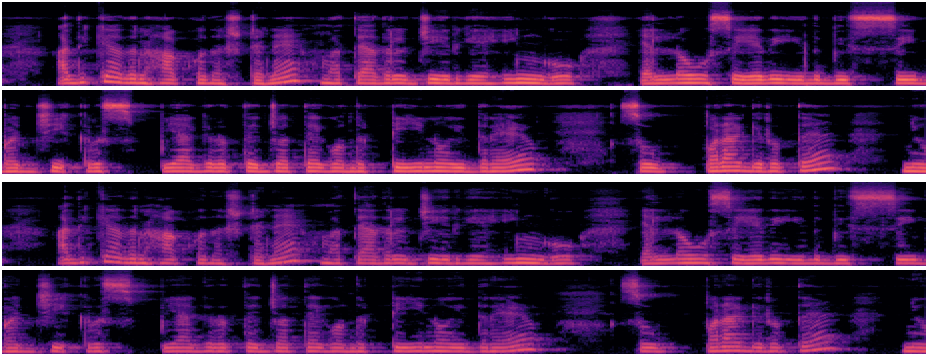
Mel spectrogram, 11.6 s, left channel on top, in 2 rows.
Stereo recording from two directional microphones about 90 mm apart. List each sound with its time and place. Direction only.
0.3 s speech: 30° left (ahead or behind)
